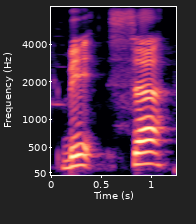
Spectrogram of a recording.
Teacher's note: سین میں سیٹی کی آواز پیدا کریں گے، سین کو باریک کریں گے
